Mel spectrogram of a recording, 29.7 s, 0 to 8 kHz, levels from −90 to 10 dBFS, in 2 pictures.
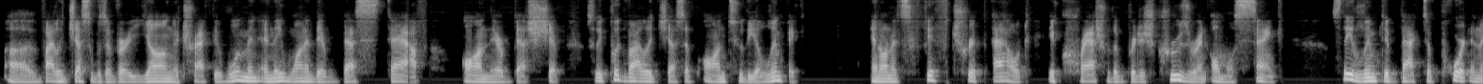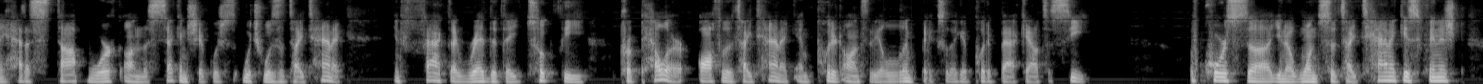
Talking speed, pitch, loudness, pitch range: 205 wpm, 115 Hz, -20 LUFS, 105-130 Hz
